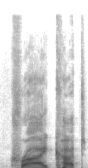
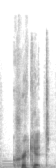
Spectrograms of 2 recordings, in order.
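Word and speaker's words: Cricut: source is urban elements cry cut is pronounced like cricket FYI then why didn't they just spell it that way cuz when I see cry cut I think of french fries you're fine hi Jericho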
